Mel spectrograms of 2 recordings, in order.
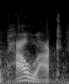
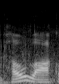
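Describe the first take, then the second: First: Palak said as POW-lack; flat A ending in "Palak", like lack; alternate name pronunciation. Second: Polak said as POH-lahk; long O then AH in "Polak"; alternate name pronunciation. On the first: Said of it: "version of the name you want to read". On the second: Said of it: "depending on what version of the name". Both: Shown as a demonstration.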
